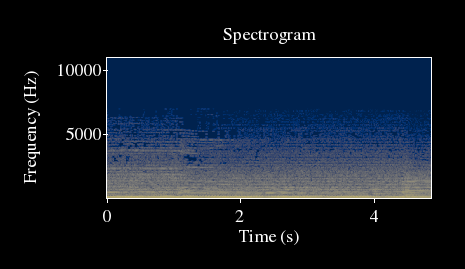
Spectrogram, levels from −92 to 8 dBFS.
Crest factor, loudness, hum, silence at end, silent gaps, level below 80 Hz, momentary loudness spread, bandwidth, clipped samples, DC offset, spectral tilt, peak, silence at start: 10 dB; -21 LUFS; none; 0 s; none; -28 dBFS; 3 LU; 4.2 kHz; under 0.1%; under 0.1%; -10.5 dB/octave; -10 dBFS; 0 s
